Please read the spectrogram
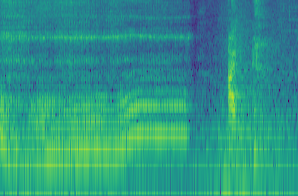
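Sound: cat purring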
